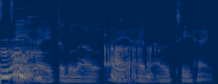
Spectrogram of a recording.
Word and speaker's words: Dalinoth: Taymalis, and Dalinoth is Dallanoth.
